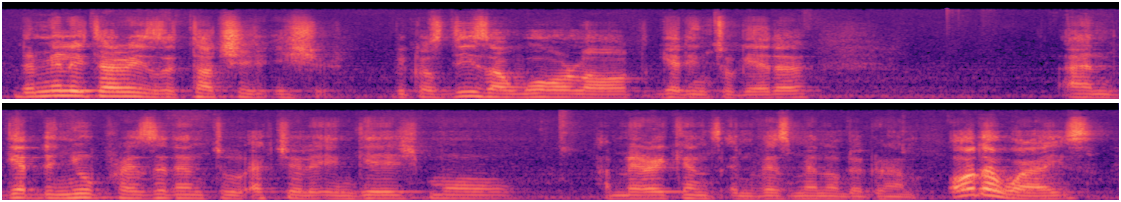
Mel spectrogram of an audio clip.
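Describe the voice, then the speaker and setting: A man's voice: mid-range voice, normal speed, a little hiss or hum. A man from Cameroon, making an earnest comment from the floor of a panel Q&A on a handheld microphone, often repeating words as he restarts. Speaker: audience member at a panel Q&A. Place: conference room.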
